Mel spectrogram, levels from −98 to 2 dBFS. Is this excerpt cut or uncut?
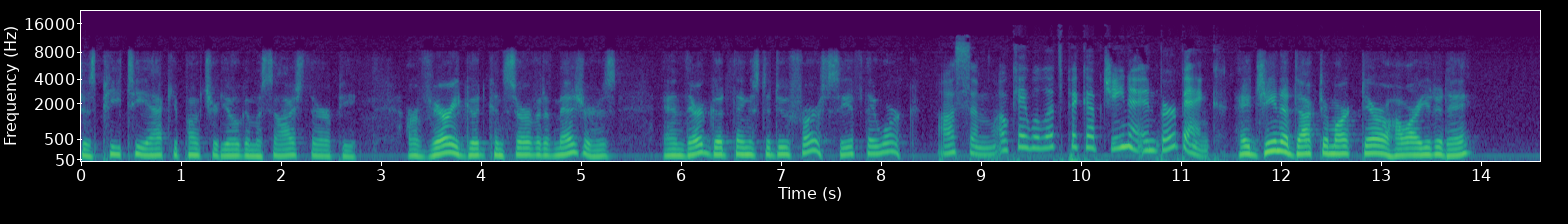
cut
